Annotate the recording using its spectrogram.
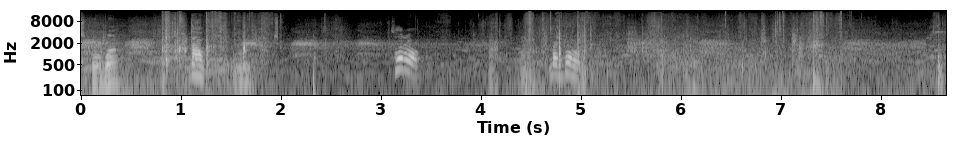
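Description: A crow cawing a few short, falling caws, between brief bits of speech.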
